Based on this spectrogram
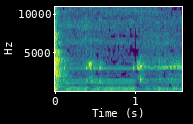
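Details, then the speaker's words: Arcade Sea Wolf cabinet: steady hum with thin high whine in the speaker from the black-light fluorescent's magnetic ballast transformer, probably original and suspected failing; ballast buzz. "But it is making a horrendous noise for the speaker. And I think it's that transformer right there is the transformer. And I think that transformer might be going bad, but it's probably original."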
